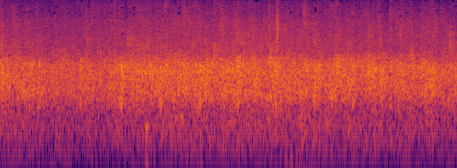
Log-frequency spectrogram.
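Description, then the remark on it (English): Steady, dense applause from a sizable festival audience for writer Chris Teasley after his session, many hands clapping at once in a continuous wash of sound that holds at a consistent, fairly loud level throughout. “Can we have another round of applause for Chris Teasley?”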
